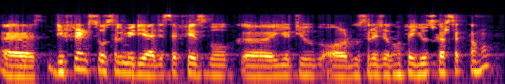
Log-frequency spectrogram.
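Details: Adult male speaker; normal voice.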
